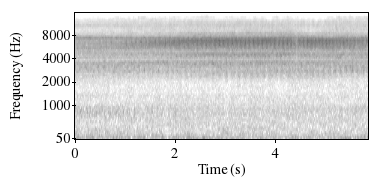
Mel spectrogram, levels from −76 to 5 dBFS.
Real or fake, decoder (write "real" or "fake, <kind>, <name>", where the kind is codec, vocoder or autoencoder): fake, autoencoder, DAC-VAE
